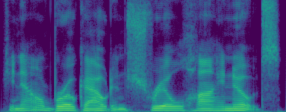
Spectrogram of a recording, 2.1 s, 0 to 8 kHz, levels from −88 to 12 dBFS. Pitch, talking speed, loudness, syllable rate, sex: 130 Hz, 225 wpm, -16 LUFS, 4.9 syllables/s, male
